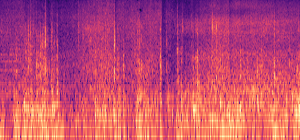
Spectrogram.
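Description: Wind noise on the microphone over surf and water splashing around a surf boat as its crew climbs in and starts rowing. Scattered sharp knocks run through it.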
